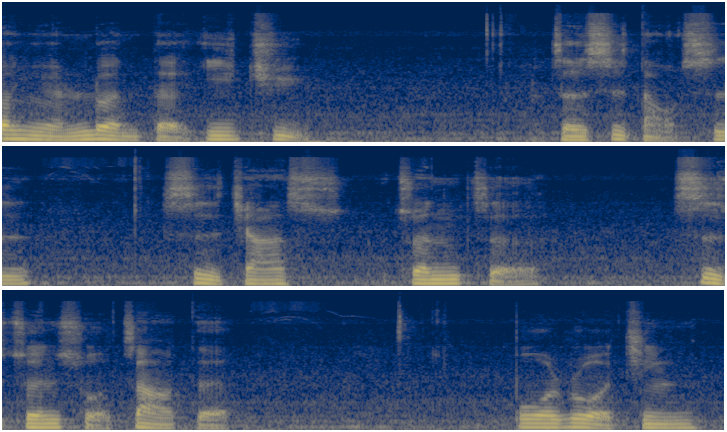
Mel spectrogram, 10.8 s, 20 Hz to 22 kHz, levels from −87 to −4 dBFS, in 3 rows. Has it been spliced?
no; 0 cuts

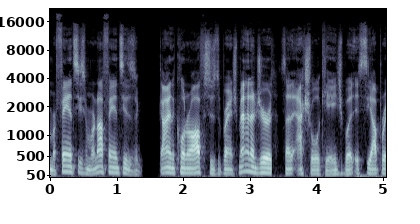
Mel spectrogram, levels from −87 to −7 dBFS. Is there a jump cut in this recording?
yes; 1 cut; at 3.3 s

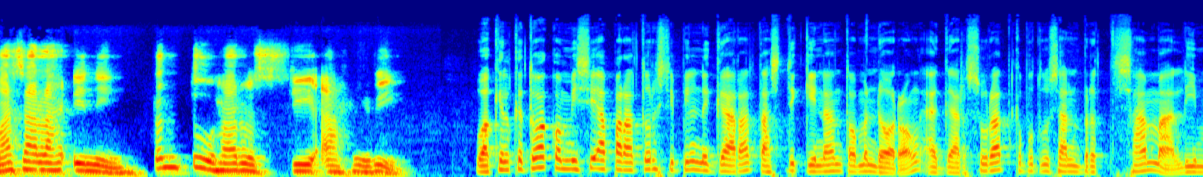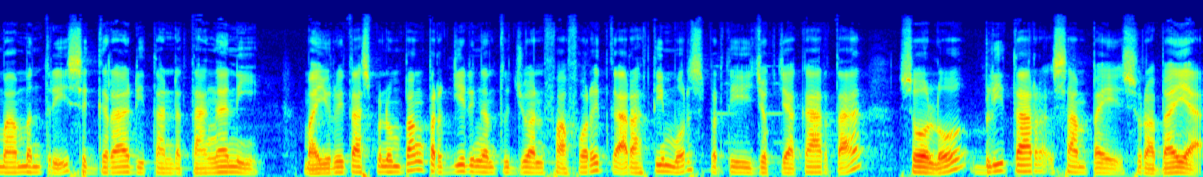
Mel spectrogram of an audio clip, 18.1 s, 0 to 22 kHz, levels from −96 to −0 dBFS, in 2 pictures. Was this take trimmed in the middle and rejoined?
yes; 1 cut; at 11.1 s

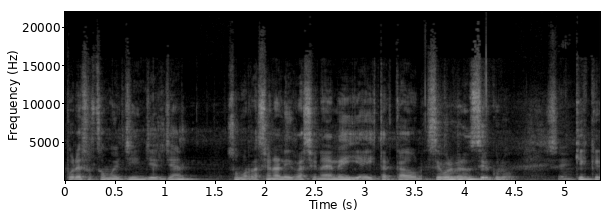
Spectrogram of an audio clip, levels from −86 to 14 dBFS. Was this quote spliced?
yes; 1 cut; at 3.6 s

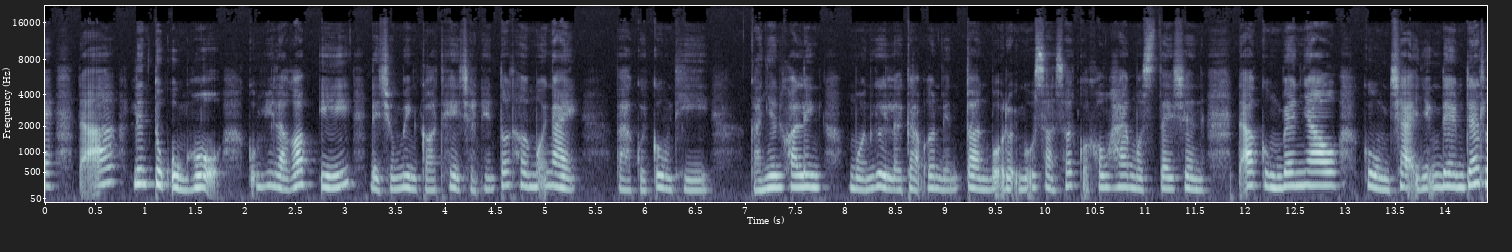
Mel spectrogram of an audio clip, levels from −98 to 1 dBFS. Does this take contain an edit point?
no; 0 cuts

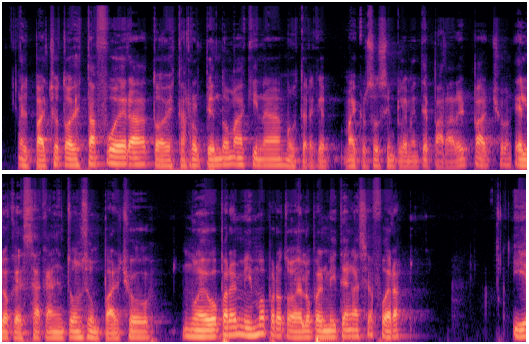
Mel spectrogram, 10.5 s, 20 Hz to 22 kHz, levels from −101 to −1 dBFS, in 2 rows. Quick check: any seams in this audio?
yes; 1 cut; at 5.1 s

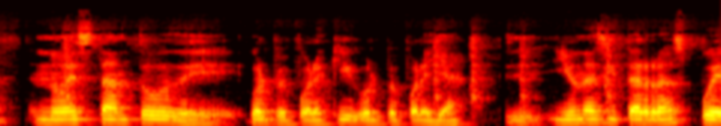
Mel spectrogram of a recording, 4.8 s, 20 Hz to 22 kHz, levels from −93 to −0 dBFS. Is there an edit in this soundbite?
no; 0 cuts

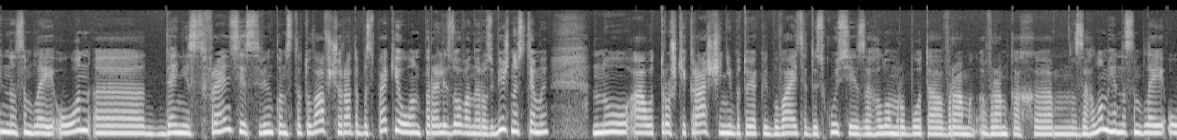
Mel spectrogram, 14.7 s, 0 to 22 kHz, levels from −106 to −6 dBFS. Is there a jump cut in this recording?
no; 0 cuts

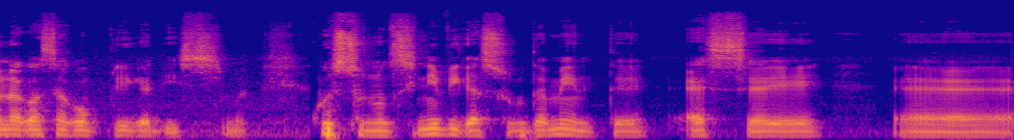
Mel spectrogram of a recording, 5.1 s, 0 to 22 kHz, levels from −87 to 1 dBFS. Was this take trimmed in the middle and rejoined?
yes; 2 cuts; at 1.5 s, 3.3 s

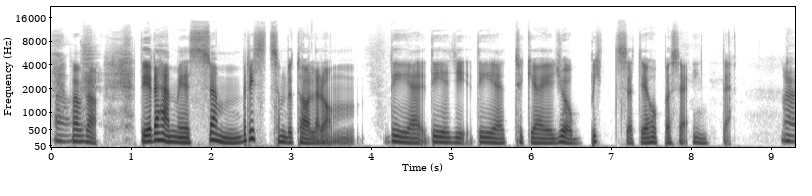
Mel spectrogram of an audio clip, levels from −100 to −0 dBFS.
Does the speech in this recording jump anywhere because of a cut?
no; 0 cuts

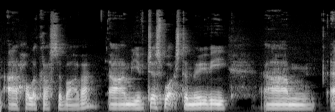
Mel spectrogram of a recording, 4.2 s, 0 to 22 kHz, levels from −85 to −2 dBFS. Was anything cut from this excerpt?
no; 0 cuts

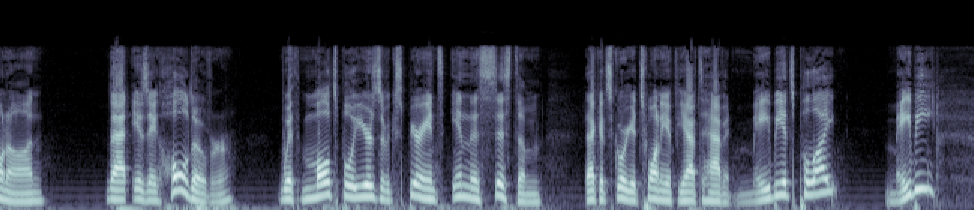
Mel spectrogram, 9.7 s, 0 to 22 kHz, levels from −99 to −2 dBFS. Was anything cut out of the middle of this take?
no; 0 cuts

